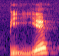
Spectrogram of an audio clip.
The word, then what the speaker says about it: pije: So we also have jesti, jede, which means eat, piti, pije, which means drink, so pije, 2 syllables, and then plakati, plače, cry, plesati, pleše, dance, and so on.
